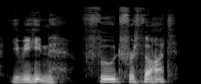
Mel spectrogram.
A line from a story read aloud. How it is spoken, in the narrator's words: I chuckled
